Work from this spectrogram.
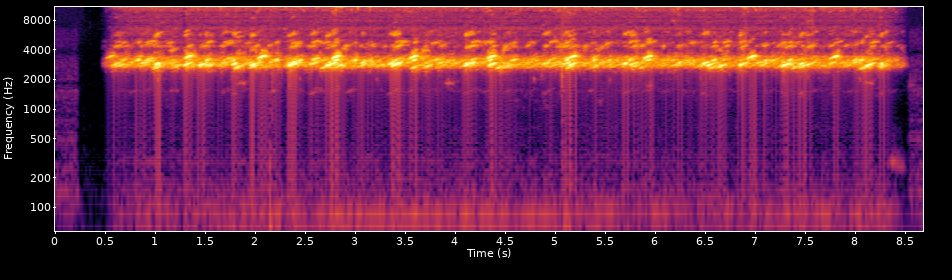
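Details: A dense chorus of spring peeper frogs, many high, piercing peeps overlapping into a continuous shrill ringing, likened to the auroral chorus.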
